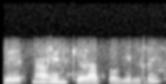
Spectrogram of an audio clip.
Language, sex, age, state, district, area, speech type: Kannada, female, 30-45, Karnataka, Dharwad, urban, conversation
